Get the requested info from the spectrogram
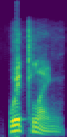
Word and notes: witling: American English

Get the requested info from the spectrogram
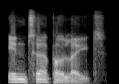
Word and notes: interpolate: British English

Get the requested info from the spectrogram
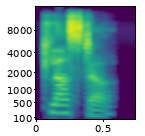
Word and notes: cluster: Indian

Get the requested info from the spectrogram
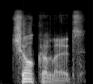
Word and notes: chocolate: British English

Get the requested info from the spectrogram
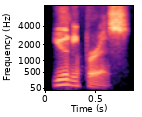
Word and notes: uniparous: American English

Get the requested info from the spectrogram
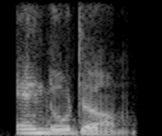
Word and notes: endoderm: Indian

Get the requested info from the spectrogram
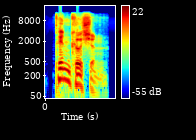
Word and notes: pincushion: British English

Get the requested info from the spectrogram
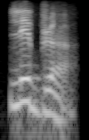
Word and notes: Libra: Indian

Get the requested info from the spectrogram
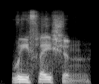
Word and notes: reflation: British English

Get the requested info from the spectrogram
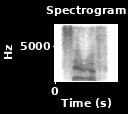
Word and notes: seraph: Indian

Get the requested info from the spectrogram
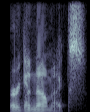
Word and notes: ergonomics: American English

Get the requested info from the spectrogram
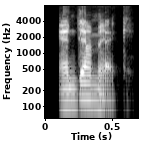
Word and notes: endemic: American English

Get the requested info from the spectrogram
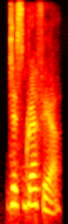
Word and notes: dysgraphia: Indian

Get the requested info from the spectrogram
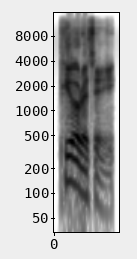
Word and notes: purity: British English

